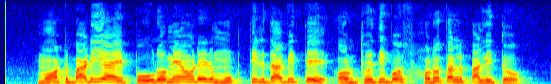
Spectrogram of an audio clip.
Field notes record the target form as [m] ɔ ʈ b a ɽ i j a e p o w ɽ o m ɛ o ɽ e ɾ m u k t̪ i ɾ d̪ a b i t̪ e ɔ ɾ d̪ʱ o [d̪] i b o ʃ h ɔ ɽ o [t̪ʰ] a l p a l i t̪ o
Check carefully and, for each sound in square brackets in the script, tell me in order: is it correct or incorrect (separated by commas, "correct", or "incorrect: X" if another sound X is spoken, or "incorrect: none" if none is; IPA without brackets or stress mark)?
correct, correct, incorrect: t̪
